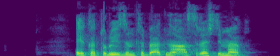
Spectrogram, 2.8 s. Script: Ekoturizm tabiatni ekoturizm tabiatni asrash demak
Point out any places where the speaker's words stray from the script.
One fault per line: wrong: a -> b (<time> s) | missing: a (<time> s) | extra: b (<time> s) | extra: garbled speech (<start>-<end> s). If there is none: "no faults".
missing: ekoturizm tabiatni (1.8 s)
